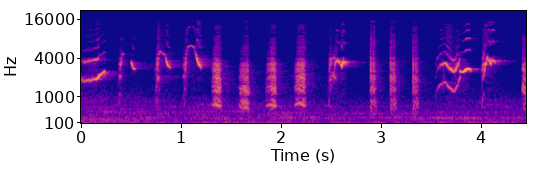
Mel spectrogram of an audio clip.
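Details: Javan myna in energetic song to train young mynas: rising and looping whistles mixed with a steady series of harsh, rasping bursts, then twisting, wavering whistles at the close.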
